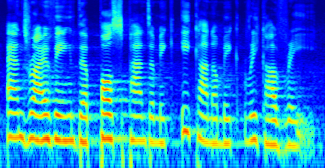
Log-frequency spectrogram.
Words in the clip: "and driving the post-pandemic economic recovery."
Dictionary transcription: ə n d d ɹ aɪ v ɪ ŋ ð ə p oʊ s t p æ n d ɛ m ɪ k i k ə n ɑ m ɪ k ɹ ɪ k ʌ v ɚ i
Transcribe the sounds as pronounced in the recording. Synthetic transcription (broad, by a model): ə n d d ɹ aɪ v ɪ ŋ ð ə p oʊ s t p æ n d ɛ m ɪ k i k ə n ɑ m ɪ k ɹ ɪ k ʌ v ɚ i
